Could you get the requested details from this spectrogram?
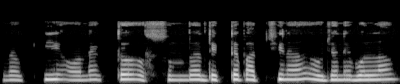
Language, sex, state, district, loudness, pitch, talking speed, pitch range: Bengali, male, West Bengal, Malda, -16 LUFS, 215 Hz, 150 wpm, 210-230 Hz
